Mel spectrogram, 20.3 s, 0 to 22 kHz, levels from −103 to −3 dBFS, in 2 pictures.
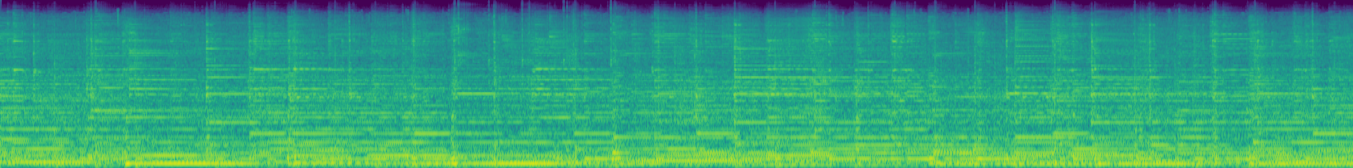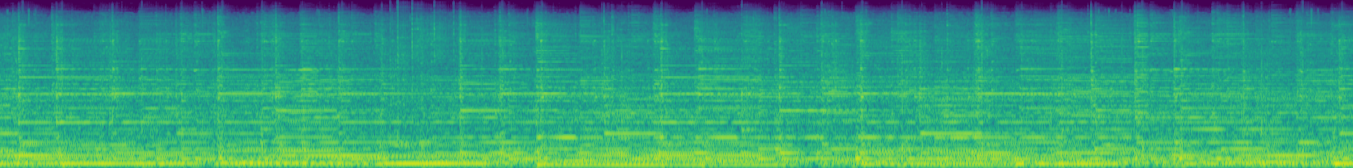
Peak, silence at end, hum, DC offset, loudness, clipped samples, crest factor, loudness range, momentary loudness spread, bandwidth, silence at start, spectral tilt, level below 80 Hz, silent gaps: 0 dBFS; 0 s; none; under 0.1%; -15 LUFS; under 0.1%; 14 dB; 0 LU; 2 LU; 17 kHz; 0 s; -5 dB/octave; -36 dBFS; none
